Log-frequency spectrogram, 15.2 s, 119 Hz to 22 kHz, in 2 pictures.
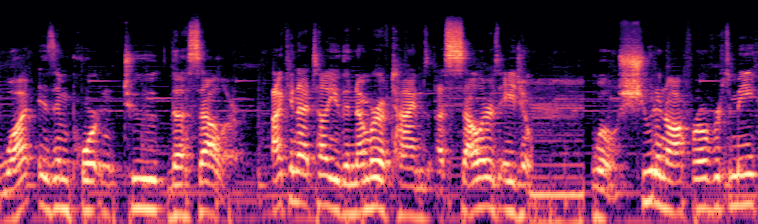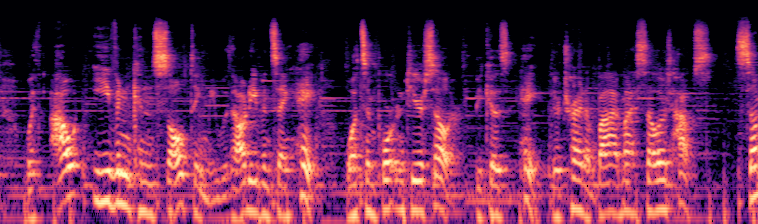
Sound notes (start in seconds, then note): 5.3 loud beep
